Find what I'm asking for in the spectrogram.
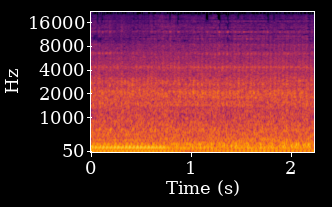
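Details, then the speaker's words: Kubota Aste A-13 mini tractor diesel, 756 engine hours, started after the glow-plug lamp went out and starts perfectly; idling while the tiller is hydraulically lowered and raised: even, steady chugging, no knocks or misses; normal idle. "Трактор заводится идеально."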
